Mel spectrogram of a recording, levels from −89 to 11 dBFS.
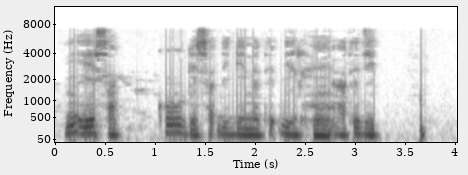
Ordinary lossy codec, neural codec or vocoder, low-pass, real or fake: MP3, 64 kbps; none; 7.2 kHz; real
